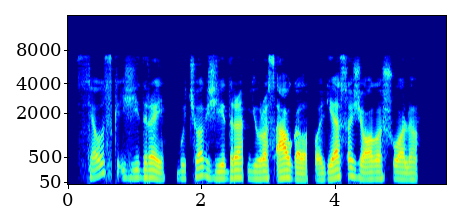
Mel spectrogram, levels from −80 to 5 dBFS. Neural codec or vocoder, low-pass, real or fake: none; 7.2 kHz; real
